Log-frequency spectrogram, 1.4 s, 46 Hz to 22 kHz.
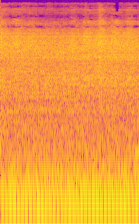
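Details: Mercedes Sprinter van, 2.1L OM651 diesel, 78,000 miles, idling with a fast, rough low rattle; the catalytic converter bracket has snapped its bolt and cracked, causing an exhaust rattle.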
